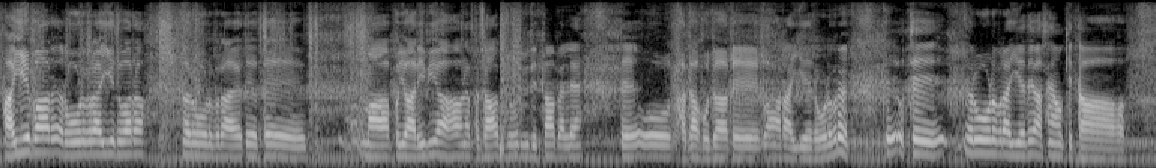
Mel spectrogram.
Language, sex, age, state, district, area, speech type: Dogri, male, 30-45, Jammu and Kashmir, Kathua, rural, spontaneous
